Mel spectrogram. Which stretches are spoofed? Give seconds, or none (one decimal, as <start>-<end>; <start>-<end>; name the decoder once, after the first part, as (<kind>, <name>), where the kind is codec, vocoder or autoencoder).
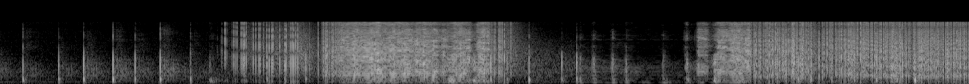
3.4-4.9 (vocoder, HiFi-GAN); 5.8-7.5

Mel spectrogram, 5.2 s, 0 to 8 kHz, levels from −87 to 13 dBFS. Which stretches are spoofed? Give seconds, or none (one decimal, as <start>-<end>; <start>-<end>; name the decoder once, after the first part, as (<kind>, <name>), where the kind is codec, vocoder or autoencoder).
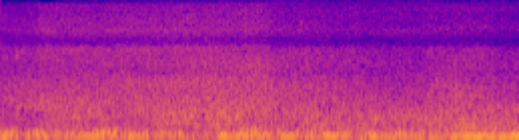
none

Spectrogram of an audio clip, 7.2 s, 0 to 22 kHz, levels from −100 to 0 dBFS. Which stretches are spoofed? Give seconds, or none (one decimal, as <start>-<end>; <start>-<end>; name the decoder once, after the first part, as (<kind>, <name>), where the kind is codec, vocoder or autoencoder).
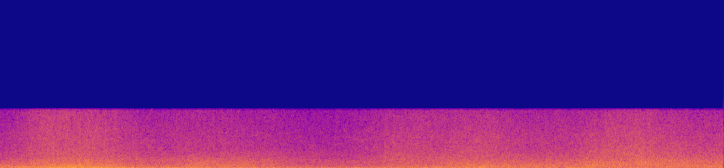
none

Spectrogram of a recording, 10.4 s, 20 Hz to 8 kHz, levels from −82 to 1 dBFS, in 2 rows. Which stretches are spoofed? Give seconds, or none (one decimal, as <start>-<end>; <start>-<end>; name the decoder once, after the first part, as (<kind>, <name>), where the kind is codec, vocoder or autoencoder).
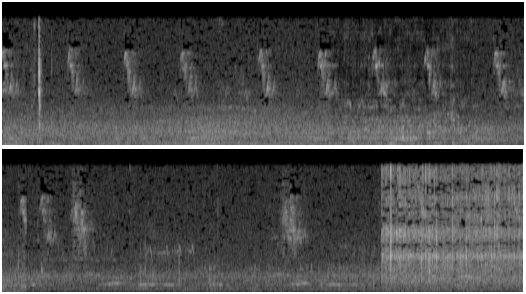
3.3-4.7 (vocoder, HiFi-GAN)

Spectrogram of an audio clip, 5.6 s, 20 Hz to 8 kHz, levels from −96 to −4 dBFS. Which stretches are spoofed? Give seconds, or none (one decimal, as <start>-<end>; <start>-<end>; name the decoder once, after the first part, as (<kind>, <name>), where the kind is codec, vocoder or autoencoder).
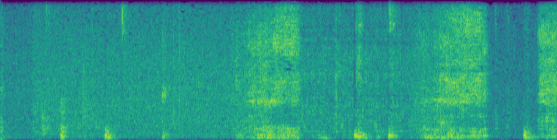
3.0-4.1 (vocoder, HiFi-GAN)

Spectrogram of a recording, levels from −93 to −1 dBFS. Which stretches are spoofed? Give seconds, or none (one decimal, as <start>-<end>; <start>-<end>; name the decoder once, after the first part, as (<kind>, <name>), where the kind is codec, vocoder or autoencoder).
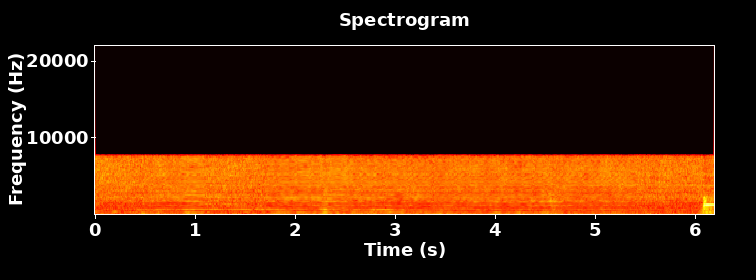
0.5-1.1 (vocoder, HiFi-GAN); 1.7-5.4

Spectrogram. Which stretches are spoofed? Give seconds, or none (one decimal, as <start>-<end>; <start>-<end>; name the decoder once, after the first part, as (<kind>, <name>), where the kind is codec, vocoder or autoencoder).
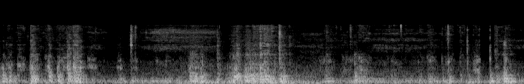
0.0-1.8 (vocoder, HiFi-GAN); 3.2-5.2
